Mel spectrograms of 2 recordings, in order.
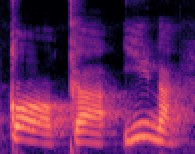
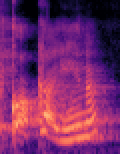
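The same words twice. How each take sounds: First: Cocaína drawn out very slowly as co-ca-í-na; cocaína said slowly with a and í kept apart; slow syllable split. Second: Said in the usual way. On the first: Shown as a demonstration. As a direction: separate cocaína syllable by syllable to show the hiatus. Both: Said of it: "percebe que eu tenho a presença do hiato".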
